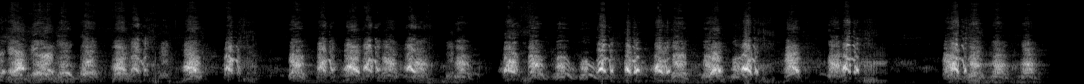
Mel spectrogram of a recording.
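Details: A continuous chorus of dogs barking, quick overlapping barks packed closely together for most of the stretch, with one short lull near the end before another burst.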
